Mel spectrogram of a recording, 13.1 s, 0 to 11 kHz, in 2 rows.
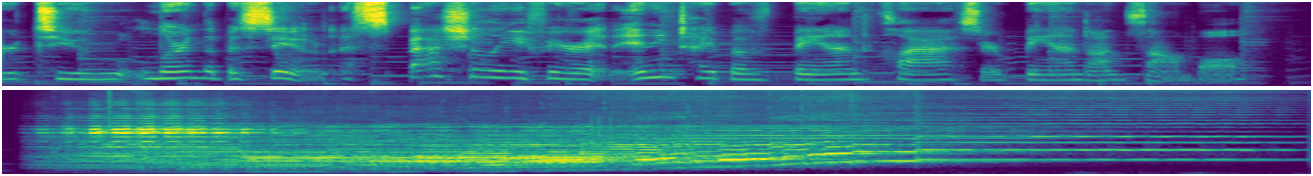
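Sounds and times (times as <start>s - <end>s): musical intro sting chord: 6.7s - 11.2s.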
